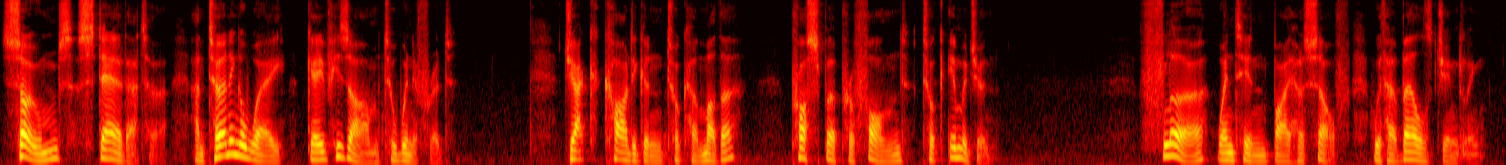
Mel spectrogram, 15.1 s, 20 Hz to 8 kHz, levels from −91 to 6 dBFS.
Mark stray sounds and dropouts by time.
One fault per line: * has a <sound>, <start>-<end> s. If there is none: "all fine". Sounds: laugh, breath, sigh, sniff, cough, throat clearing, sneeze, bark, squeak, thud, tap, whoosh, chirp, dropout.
all fine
